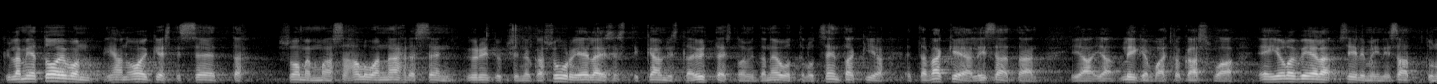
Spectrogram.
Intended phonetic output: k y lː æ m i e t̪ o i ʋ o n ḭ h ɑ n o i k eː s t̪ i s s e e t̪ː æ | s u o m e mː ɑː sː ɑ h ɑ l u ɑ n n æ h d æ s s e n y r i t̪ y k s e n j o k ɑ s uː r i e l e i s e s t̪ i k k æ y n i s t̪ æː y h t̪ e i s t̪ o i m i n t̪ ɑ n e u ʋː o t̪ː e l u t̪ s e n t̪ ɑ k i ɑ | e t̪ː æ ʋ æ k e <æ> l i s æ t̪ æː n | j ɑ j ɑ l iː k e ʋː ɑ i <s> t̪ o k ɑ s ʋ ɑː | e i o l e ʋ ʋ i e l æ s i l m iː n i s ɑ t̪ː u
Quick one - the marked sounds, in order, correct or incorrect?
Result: correct, incorrect: h

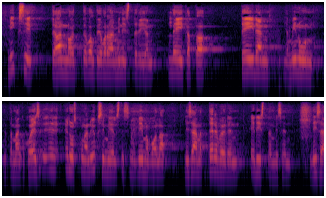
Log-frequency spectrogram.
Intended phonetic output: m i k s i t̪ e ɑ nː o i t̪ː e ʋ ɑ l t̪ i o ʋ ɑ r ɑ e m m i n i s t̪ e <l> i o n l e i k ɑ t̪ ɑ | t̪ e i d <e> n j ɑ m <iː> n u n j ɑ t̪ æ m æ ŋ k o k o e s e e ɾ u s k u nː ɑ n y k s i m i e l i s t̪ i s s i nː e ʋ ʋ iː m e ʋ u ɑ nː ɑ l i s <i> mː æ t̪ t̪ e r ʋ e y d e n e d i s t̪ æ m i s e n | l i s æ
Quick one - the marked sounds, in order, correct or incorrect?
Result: incorrect: r, incorrect: æ, incorrect: i, incorrect: æ

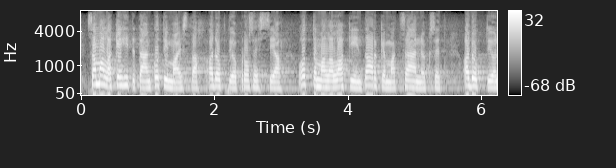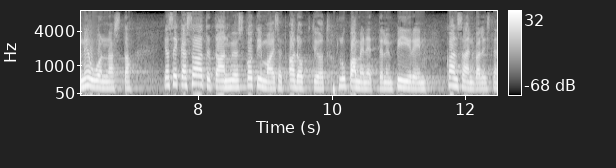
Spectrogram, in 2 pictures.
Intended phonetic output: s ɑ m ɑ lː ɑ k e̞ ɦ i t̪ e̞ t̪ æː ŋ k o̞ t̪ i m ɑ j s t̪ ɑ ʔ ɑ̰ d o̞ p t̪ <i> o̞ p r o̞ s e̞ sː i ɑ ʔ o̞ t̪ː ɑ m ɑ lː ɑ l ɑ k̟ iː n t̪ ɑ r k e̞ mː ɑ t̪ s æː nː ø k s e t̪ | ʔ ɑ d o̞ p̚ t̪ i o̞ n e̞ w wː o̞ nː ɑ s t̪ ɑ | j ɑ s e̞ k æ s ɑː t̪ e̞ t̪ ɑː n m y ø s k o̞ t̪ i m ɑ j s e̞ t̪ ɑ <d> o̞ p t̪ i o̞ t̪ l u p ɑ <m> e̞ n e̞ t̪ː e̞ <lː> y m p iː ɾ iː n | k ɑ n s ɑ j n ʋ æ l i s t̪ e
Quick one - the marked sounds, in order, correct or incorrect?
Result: correct, correct, correct, incorrect: l

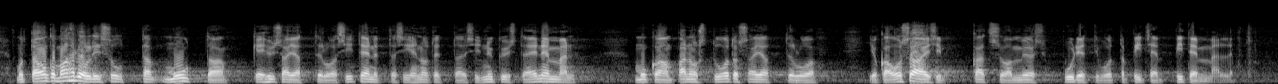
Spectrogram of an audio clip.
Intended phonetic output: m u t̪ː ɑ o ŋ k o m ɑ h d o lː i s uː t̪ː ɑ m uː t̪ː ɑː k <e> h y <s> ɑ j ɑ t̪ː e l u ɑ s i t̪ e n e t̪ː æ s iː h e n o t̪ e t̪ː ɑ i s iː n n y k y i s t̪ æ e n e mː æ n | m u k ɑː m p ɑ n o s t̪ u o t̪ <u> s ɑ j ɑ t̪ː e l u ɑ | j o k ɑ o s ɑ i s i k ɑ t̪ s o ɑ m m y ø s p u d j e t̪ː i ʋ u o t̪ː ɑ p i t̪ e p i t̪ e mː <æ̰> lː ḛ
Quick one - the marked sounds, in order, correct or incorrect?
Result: correct, correct, incorrect: o, correct

